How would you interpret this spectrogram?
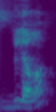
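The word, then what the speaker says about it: bleu: So the masculine form of color blue is blur. E is not there. And to make it in feminine form we add e. Okay. The spelling is changed here and pronunciation stays the same.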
